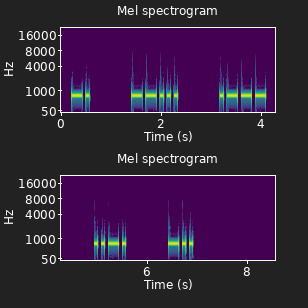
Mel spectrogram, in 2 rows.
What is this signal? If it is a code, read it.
Morse code, heard as a keyed tone, about 17 wpm, spaced as for 8 wpm, 700 Hz. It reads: N7JFD
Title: USA Call Signs - 5 Characters - 4x Character Spacing - 17wpm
